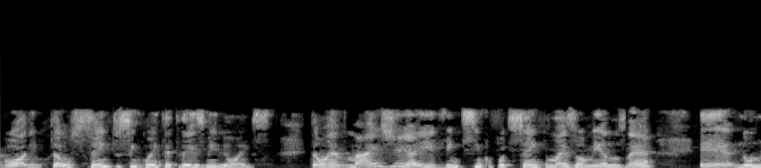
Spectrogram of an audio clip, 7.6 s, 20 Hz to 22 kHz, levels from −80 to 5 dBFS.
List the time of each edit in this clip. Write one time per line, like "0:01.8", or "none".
0:06.2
